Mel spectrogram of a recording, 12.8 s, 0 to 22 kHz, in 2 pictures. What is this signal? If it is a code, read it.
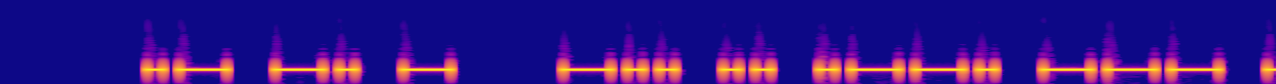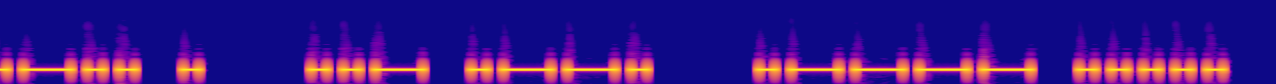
Morse code, heard as a keyed tone, about 16 wpm, 700 Hz. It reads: ANT DIPOLE UP 15
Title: Practice QSO - Exchange 2 - Info - 15wpm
